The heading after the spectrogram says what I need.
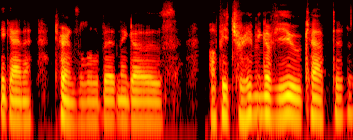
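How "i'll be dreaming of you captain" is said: playful, theatrical, dramatic delivery. Narrating a roleplay, a character turns and bids the captain goodnight, playful, dramatic voice. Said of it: "in a very playful, dramatic voice".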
